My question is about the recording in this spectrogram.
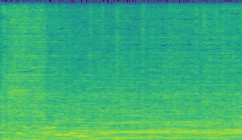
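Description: Loud live rock band playing, heard from within the crowd, with a high pitched line sliding up and down over the steady chords several times.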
